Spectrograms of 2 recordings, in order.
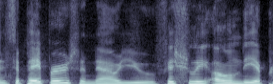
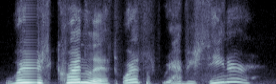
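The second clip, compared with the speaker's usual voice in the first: shrill, very high shouting; 10 semitones higher than usual. Voicing the shouting that wakes the players in the morning: shouting. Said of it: "you wake up to shouting".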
